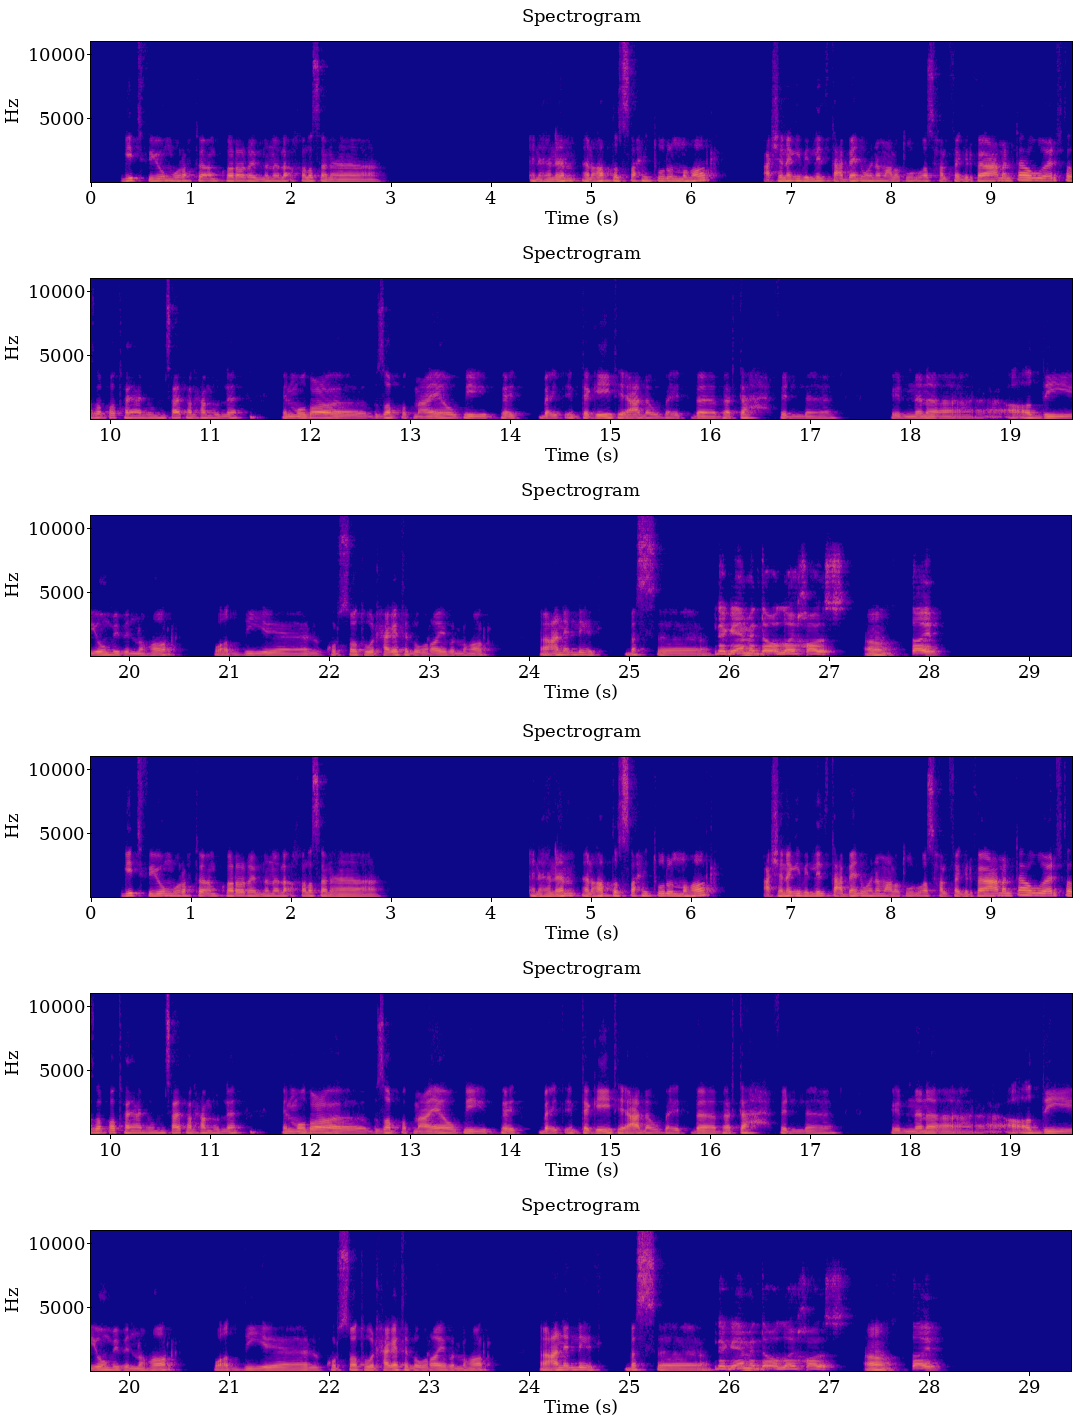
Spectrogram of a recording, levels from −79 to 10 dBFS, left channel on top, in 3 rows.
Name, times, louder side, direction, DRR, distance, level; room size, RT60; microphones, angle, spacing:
voice 1, 0.3-2.9 4.4-6.3 6.7-11.3 11.7-17.3 17.8-20.5 20.8-23.6 24.1-24.7 25.0-25.8 27.4-27.7, right 1 dB, 25° right, 0.7 m, -27 dB
voice 2, 25.8-27.2 27.8-28.1, left 2 dB, 35° left, 1.1 m, -25 dB
15.5 x 11.0 x 2.6 m
head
